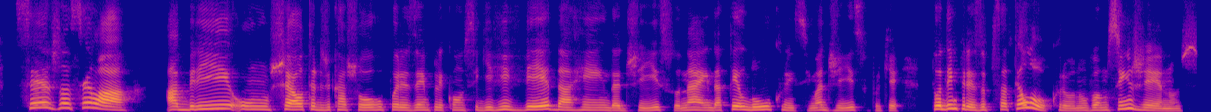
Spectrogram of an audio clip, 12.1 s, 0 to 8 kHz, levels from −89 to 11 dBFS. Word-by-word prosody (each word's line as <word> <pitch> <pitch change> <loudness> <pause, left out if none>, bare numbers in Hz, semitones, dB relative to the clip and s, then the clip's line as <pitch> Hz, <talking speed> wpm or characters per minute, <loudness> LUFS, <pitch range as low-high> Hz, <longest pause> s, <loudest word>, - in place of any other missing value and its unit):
Seja, 330 -1 0
sei 340 +2 0
lá, 210 - +8 0.4
abrir 240 +7 +1
um 225 -2 -2
de 205 - -8
shelter 210 -1 +3
de 180 +1 -8
cachorro 190 -1 -3
por 190 0 -4
exemplo 180 +1 -5
e - - -7
conseguir 175 0 -8
viver 210 +4 +3
da 195 -5 +1
renda 175 -2 -5
disso, 160 +5 -7
né, 180 +3 -2
ainda 170 0 -3
ter 215 +6 +2
lucro 200 -2 -1
em 160 - -7
cima 165 +4 -7
disso 170 +4 -8
porque, - - -9 0.3
toda 240 +2 +6
empresa 200 -9 +1
precisa 205 +2 -5
ter 290 +9 +2
lucro, 170 - +2
não 160 +1 -7
vamos 175 +1 -5
ser 245 - -2
ingênuos. 150 - -3
190 Hz, 170 wpm, -23 LUFS, 175-225 Hz, 0.4 s, lá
